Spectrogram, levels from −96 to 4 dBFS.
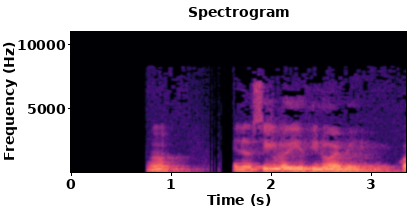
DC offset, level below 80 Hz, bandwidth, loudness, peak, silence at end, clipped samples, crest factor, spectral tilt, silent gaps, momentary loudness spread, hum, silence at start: under 0.1%; -66 dBFS; 7.6 kHz; -21 LUFS; -6 dBFS; 0 s; under 0.1%; 16 dB; -7.5 dB/octave; 1.50-1.60 s; 14 LU; none; 0.75 s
